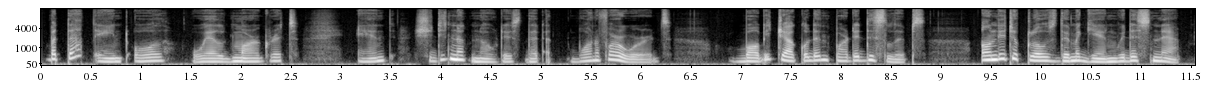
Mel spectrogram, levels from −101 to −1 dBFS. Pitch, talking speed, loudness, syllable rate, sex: 175 Hz, 160 wpm, -18 LUFS, 4.8 syllables/s, female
